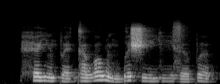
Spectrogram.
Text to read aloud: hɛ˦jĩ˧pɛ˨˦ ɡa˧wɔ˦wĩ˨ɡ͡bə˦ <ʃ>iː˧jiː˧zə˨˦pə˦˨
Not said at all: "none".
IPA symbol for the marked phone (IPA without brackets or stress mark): ʃ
